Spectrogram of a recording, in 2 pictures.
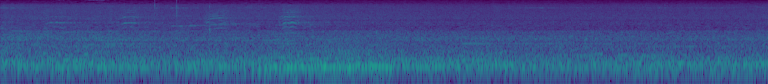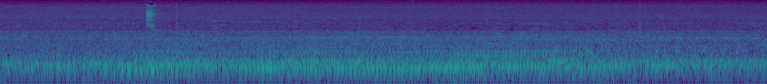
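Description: Distant road traffic: a steady low rumble. A few faint high chirps come about two to three seconds in, and one short high-pitched chirp about nine seconds in.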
